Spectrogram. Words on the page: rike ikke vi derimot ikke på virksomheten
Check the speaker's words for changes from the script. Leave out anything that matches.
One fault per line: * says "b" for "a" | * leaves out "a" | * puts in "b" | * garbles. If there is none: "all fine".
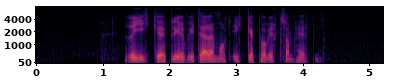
* says "blir" for "ikke"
